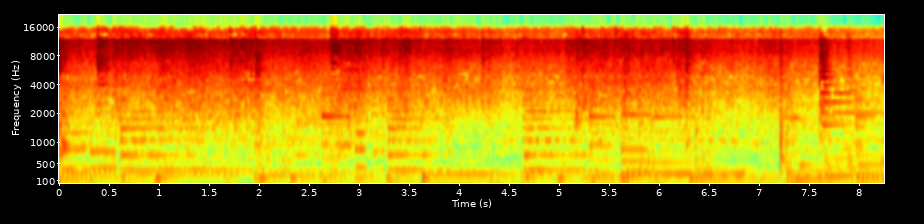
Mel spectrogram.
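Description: Taro greens and hilsa fish heads sizzling in a kadai while a flat spatula stirs and scrapes the pan, with a few sharper scrapes. Background instrumental music plays under it.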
